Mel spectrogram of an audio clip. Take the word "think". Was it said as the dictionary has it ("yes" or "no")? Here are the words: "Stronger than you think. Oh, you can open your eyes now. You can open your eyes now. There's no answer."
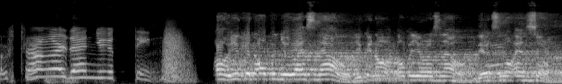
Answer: no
